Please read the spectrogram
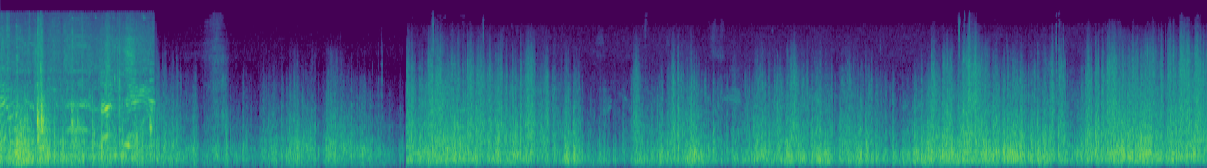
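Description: Wind on the microphone with faint, indistinct voices. In the first second and a half there is louder chatter of many people, which cuts off suddenly.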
